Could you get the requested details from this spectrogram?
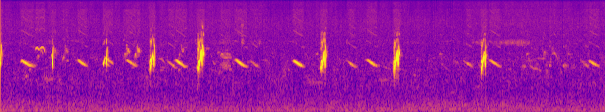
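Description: Tawny pipit chicks beg with a steady run of thin, high, down-slurred notes, broken about every second by sharper, louder chips.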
